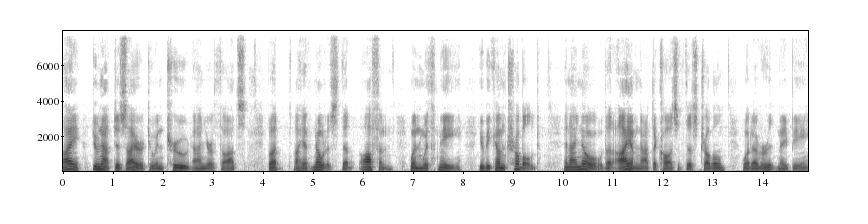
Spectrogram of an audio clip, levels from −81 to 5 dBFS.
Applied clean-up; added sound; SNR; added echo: none; none; none; none.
